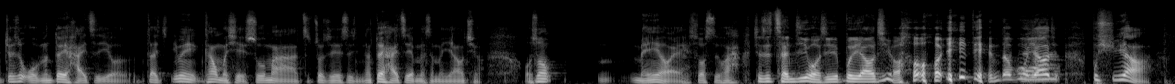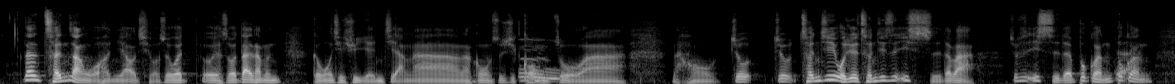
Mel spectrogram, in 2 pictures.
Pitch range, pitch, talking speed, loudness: 80-135 Hz, 95 Hz, 310 characters per minute, -25 LUFS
